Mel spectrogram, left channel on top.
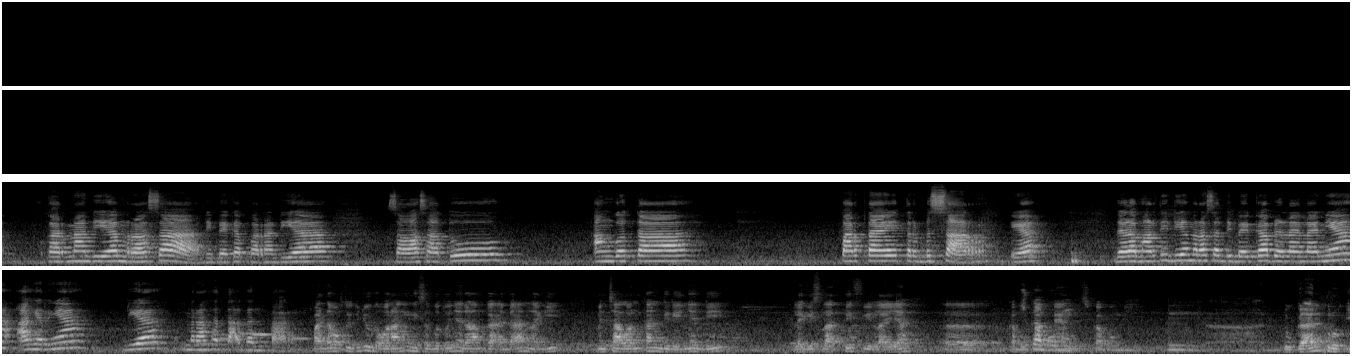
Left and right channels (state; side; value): silent; left; 60 dB below the other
